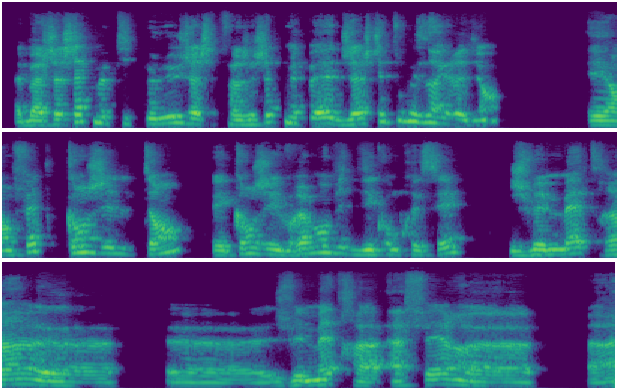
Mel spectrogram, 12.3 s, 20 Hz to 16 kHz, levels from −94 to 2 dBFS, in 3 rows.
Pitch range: 120-160 Hz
